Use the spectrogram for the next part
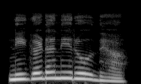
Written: ನಿಗಡನಿರೋಧ

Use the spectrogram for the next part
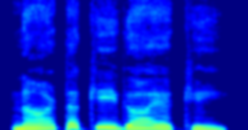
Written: ನಾಟಕೀಗಾಯಕಿ

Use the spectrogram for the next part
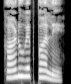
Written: ಕಾಡುವೆಪ್ಪಲೆ

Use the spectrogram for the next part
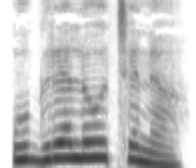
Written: ಉಗ್ರಲೋಚನ

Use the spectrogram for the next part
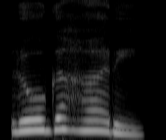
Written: ರೋಗಹಾರಿ

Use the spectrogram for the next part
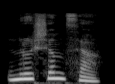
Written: ನೃಶಂಸ

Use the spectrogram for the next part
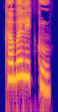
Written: ಗುಬಲಕ್ಕಿ

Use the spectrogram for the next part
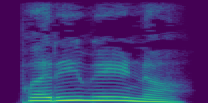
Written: ಪರವಾನೆ

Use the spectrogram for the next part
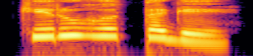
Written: ಕಿರುಹೊತ್ತಗೆ

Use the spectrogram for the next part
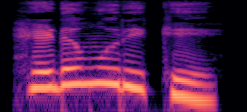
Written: ಹೆಡಮುರಿಕೆ

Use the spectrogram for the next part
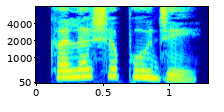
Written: ಕಲಶಪೂಜೆ

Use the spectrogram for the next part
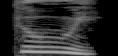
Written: ಧೇಯ

